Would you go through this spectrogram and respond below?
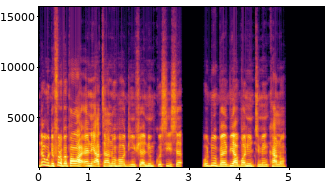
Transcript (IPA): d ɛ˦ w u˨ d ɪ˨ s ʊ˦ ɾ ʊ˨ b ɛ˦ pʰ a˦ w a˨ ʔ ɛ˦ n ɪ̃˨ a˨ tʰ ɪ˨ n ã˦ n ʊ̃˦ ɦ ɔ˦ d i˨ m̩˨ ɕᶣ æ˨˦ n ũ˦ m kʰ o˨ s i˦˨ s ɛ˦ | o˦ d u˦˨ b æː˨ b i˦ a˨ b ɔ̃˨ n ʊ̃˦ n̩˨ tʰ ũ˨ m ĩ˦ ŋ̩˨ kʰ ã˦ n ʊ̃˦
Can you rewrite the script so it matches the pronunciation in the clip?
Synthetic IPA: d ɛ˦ w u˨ d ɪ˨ f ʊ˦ ɾ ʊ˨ b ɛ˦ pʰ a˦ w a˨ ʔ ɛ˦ n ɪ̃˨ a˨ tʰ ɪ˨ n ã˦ n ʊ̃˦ ɦ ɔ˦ d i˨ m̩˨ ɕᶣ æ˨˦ n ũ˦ m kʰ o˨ s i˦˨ s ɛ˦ | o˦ d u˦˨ b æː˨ b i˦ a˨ b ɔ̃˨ n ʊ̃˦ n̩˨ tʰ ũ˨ m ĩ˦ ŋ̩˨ kʰ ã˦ n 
